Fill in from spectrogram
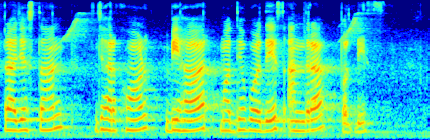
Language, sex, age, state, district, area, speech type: Odia, female, 18-30, Odisha, Balangir, urban, spontaneous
